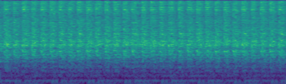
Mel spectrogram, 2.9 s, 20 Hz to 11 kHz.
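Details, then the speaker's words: Suzuki GSX-R750 being revived, with ignition wired loose and the fuel pump priming: fast, even starter whir with compression pulses about four per second, but it never fires. Battery seems okay; cause not confirmed. "Of course, it's not working still. So I checked the battery. Battery seems to be okay"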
